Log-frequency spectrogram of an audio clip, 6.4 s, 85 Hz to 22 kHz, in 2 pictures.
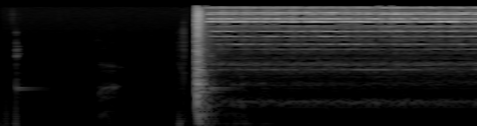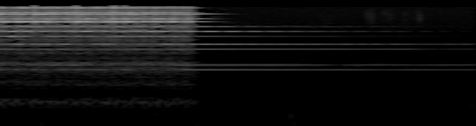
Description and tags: Omas Telefon 02
Recording of an old telephone I found at my grandmothers house. Its from about 1920-1930 and was recorded with a Tascam DR-40.
foley, Telefon, ring, bell, Telephone, old, Phone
